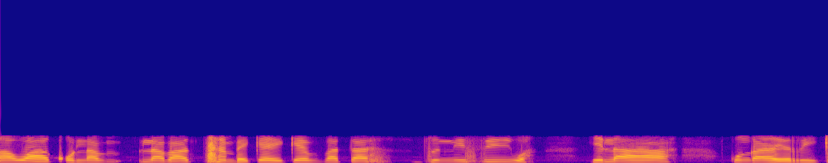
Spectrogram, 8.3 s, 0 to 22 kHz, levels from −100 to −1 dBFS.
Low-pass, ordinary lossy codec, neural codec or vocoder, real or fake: 3.6 kHz; none; none; real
